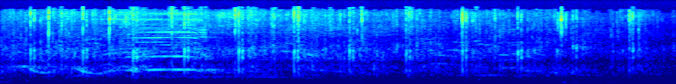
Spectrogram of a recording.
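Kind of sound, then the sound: crowd, audience clapping hands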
